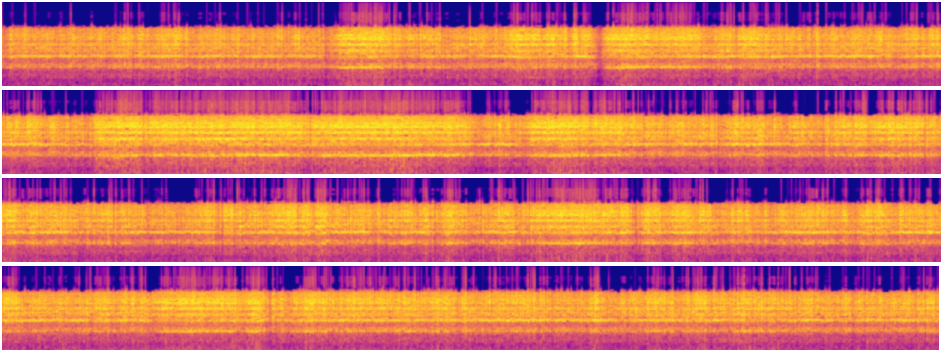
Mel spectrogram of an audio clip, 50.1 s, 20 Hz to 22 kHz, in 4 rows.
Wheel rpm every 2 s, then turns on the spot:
240, 240, 230, 230, 230, 230, 230, 210, 220, 230, 230, 240, 230, 230, 220, 230, 230, 230, 230, 230, 230, 230, 230, 230, 240.
none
